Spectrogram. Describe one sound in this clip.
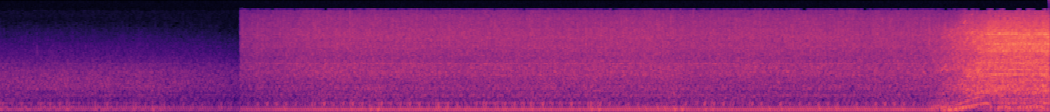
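A rally car engine idles with a low, steady rumble.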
